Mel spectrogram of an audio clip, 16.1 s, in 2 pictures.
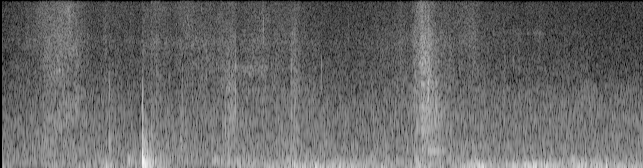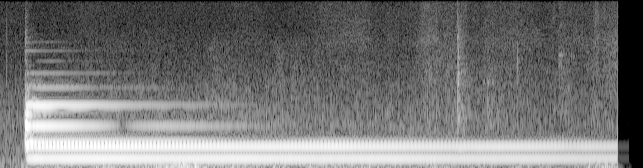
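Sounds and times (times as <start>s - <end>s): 
bell ringing: 8.4s - 15.8s.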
